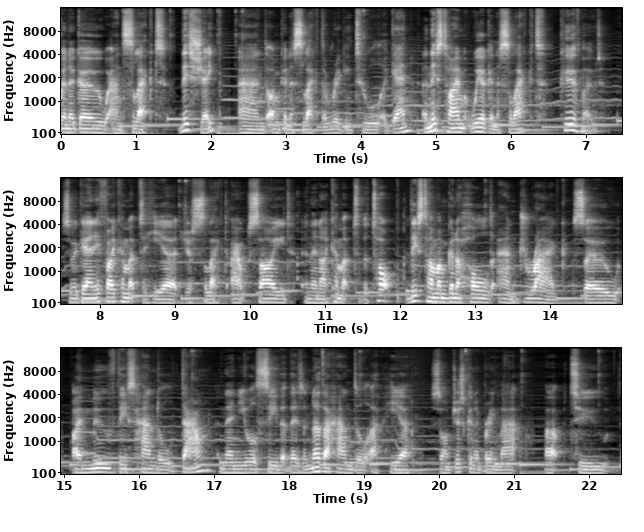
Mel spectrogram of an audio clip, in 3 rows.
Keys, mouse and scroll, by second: 0.8 click, 6.5 click, 7.3-8.9 scroll up 1, 9.0 click, 9.5-10.6 scroll down 1, 10.6-12.0 scroll up 1, 12.0 scroll down 1, 12.1-12.7 scroll up 1, 13.1 click, 17.0-18.9 scroll up 1, 18.9 click, 19.8-20.4 scroll down 1, 20.9 space, 21.1 click, 21.2 space, 22.1 click.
